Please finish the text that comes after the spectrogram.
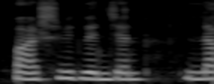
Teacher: पार्श्विक व्यंजन में हवा जो होती है बगल से निकल जाती है।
